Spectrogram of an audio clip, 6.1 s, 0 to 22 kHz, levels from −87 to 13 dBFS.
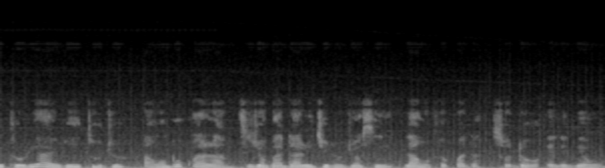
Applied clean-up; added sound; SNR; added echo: none; Engine; 12 dB; none.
